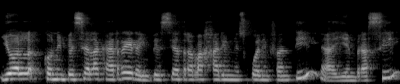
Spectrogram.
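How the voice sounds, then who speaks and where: This woman speaks with a Brazilian accent. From Brazil, São Paulo. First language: Portuguese (speaking Spanish). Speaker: art educator. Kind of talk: talk in online meeting. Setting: video call.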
